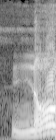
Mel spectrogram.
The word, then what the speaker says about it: know: इसलिए इस वर्ड में जो मेरा नो में KNO नो में पहला कॉन्सोनेंट लेटर है के, वो साइलेंट हो गया।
